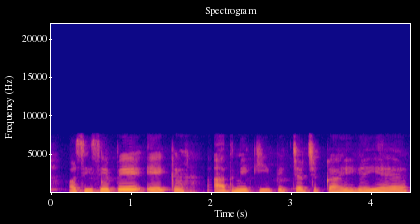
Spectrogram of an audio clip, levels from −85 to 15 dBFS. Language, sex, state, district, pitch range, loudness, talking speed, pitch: Hindi, female, Jharkhand, Ranchi, 190-205 Hz, -16 LUFS, 135 wpm, 195 Hz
